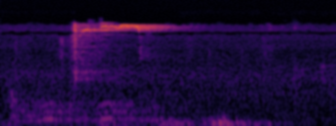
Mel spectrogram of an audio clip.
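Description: A woman's soft, low hooting coos, a few short sounds in a row, with a thin high squeak about half a second in.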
